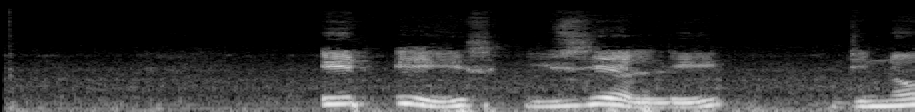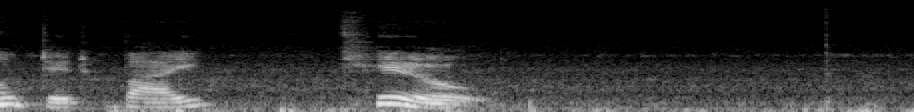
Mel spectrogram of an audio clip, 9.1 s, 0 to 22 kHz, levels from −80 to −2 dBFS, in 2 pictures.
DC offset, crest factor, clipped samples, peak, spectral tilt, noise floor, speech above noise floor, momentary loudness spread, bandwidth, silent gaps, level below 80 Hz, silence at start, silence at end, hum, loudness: under 0.1%; 18 dB; under 0.1%; -2 dBFS; -8 dB/octave; -41 dBFS; 25 dB; 24 LU; 11.5 kHz; none; -36 dBFS; 0.05 s; 0 s; none; -17 LUFS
